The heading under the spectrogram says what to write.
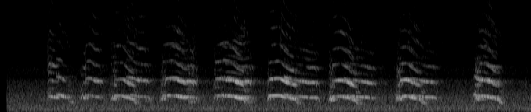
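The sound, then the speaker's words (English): An Americana chicken named Chipmunk calls out in a steady series of about nine harsh, squawking cries, fairly loud, with short gaps between them and no one talking. “And our co-host today is Chipmunk, the Americana chicken, coming back for the third time at The Bird Show.”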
